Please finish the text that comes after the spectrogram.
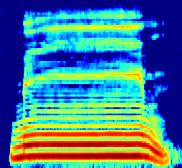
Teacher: দুই ঠোটে শুকন অংশ মিলিত হয়ে উচ্চারিত হয় মিম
